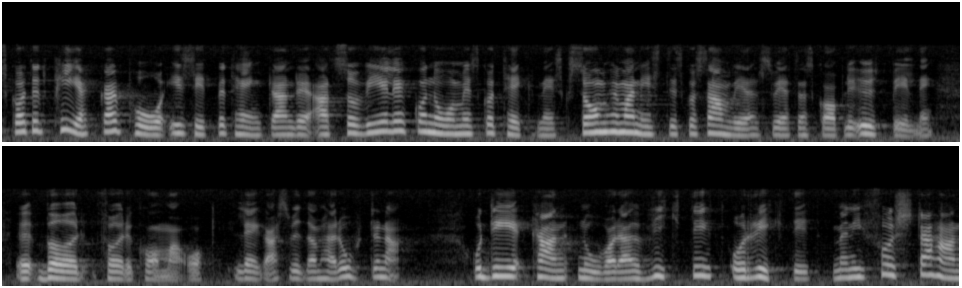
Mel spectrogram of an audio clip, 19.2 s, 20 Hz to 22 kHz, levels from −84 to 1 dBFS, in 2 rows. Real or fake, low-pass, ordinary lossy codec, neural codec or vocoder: real; 7.2 kHz; none; none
